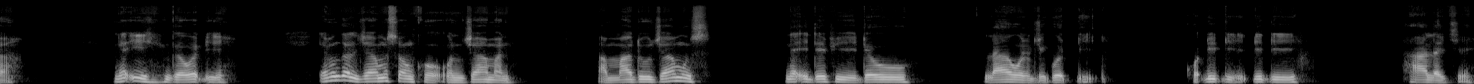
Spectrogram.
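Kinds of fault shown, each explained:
Lost packet rebuilt from error correction: Packets went missing twice, but each following packet carried a low-bitrate backup copy, and the decoder played those copies instead of leaving a hole. Nothing drops out. Instead, from 2.05 to 2.15 s and again from 10.27 to 10.41 s, the sound turns briefly coarser and noisier. Those stretches of about 60 ms and 80 ms fit three and four separate lost packets respectively.
Short concealed packet loss: Around 10.23 to 10.29 s, about 40 ms of audio failed to reach the decoder in time and had no backup copy to fall back on. The receiver invented a fill by extending the last sound it had, then blended back toward real audio. This produces a short smeared patch. It runs directly into the rougher rebuilt stretch that follows, so the disturbance there lasts longer than the one near 2 s.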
